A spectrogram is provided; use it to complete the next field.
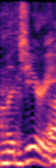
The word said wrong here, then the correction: Mejri: Or Mejri. Mejri, sorry. – Yeah, I think you butchered his name. – No, it's Salah Mejri.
